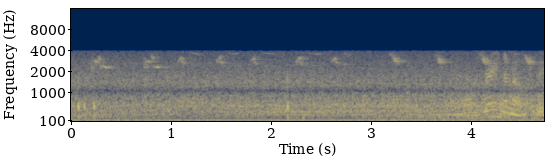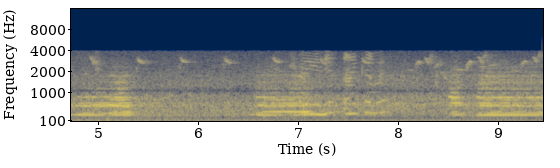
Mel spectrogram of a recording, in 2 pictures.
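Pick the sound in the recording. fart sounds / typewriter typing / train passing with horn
train passing with horn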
